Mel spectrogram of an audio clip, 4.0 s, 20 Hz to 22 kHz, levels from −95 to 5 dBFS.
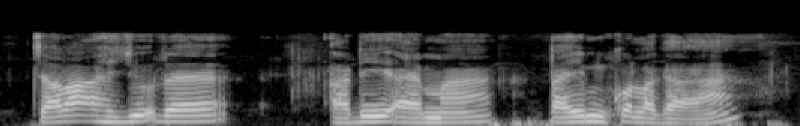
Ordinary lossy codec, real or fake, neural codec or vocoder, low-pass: Opus, 64 kbps; real; none; 7.2 kHz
